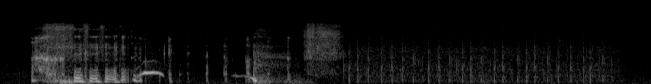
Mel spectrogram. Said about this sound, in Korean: 어, 쏜다 쏜다 쏜다.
